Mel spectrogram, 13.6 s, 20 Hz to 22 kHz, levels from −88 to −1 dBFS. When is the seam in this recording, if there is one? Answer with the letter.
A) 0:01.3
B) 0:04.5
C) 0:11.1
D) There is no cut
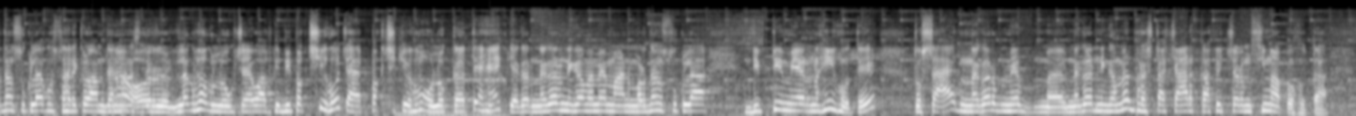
A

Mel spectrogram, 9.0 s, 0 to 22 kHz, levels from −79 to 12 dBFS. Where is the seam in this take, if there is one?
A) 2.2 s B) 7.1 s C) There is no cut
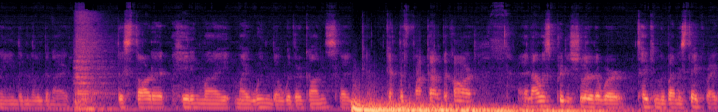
A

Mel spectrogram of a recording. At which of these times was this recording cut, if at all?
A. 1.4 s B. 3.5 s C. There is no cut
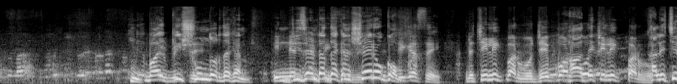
A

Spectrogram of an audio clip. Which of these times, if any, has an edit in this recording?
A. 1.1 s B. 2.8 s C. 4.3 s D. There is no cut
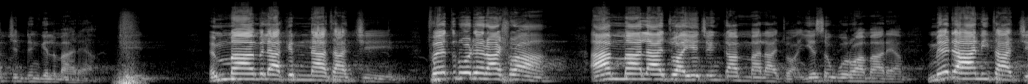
A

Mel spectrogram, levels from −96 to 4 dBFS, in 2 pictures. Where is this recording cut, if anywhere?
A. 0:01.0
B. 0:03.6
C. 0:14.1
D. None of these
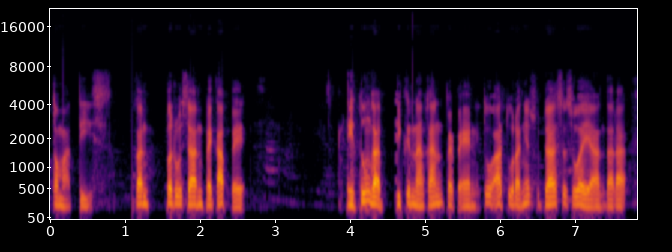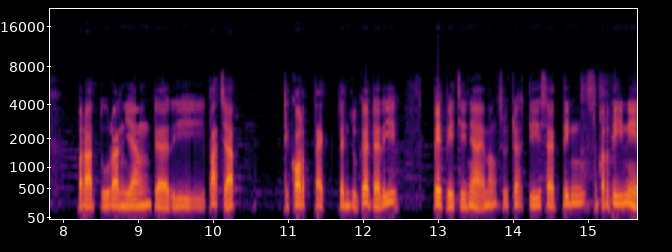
A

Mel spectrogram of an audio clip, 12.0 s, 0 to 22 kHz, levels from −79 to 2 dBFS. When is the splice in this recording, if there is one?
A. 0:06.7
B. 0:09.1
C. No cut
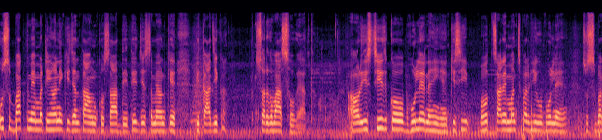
C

